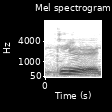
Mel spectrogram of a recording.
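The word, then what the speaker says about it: Glögg: to pronounce it and it's glur I think that's right she said it's an sound my pronunciation is awful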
